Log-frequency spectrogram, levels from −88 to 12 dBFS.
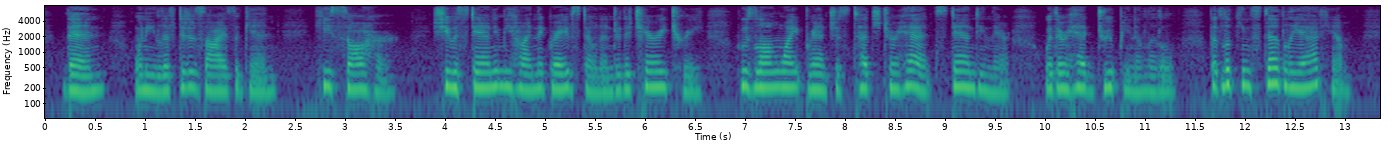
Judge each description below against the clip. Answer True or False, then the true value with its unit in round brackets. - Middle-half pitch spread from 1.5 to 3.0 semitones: True (2.7 semitones)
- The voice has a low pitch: False (195 Hz)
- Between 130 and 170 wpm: False (180 wpm)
